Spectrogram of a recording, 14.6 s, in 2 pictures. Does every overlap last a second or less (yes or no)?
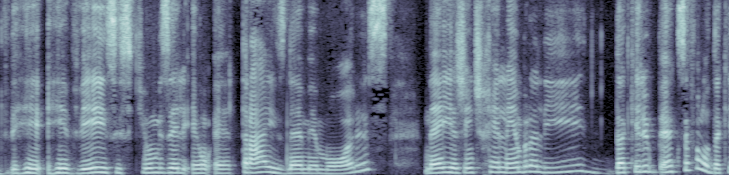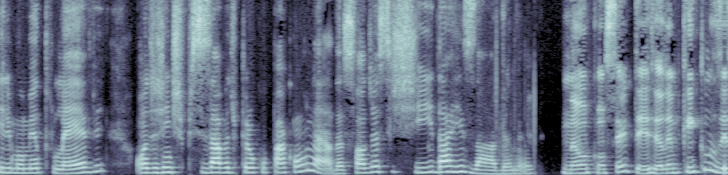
yes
